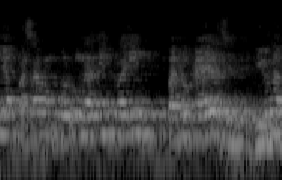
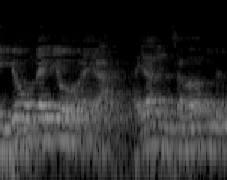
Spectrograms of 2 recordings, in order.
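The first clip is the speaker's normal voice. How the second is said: ordinary talk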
